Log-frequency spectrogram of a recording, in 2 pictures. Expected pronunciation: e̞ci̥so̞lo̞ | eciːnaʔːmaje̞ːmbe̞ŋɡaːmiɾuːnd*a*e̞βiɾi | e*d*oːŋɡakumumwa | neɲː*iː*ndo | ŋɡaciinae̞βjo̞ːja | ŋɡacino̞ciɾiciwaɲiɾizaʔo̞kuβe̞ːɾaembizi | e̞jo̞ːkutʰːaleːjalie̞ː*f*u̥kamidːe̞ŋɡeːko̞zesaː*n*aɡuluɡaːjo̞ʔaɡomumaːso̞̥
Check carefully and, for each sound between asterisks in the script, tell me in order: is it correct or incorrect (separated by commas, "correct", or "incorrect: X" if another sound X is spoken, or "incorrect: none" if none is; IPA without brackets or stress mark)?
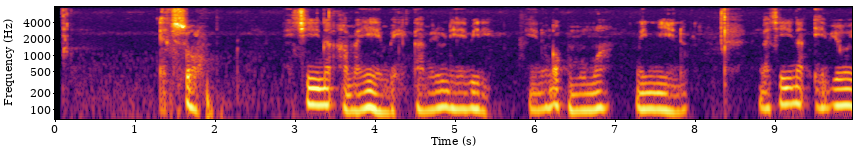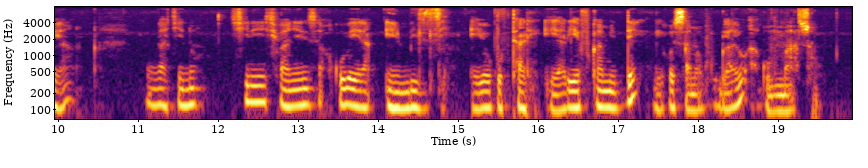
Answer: incorrect: i, incorrect: n, correct, correct, incorrect: m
